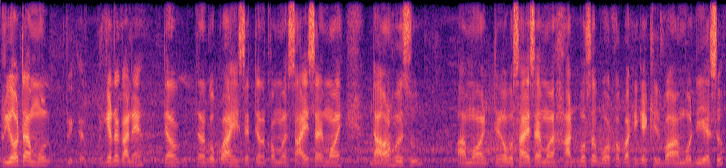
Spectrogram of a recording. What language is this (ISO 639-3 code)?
asm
